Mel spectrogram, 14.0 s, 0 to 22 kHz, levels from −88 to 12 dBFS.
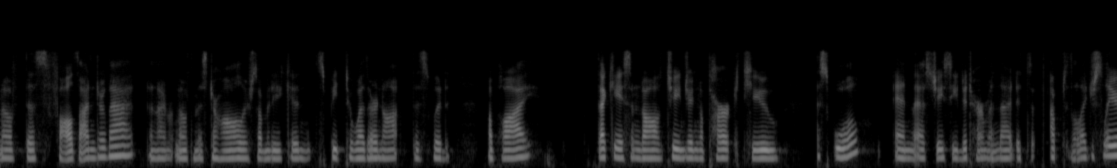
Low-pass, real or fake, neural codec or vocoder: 7.2 kHz; fake; codec, 24 kHz, 0.9 kbps, WavTokenizer, small release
